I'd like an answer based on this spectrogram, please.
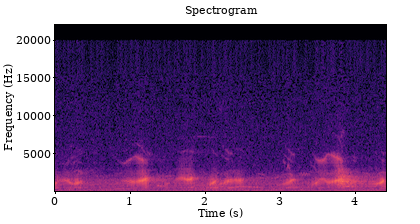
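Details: Frogs croaking: short nasal bursts come in uneven clusters about every half second to second, overlapping in a loose chorus over a faint background hiss.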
